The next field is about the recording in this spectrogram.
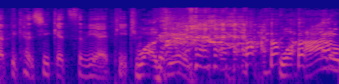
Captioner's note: laughter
